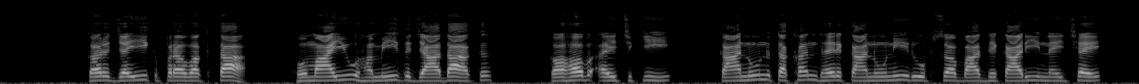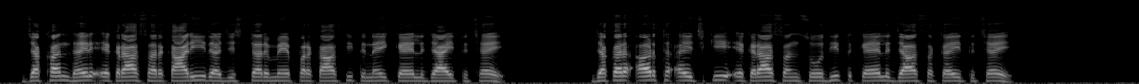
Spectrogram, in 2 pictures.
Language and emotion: Maithili, neutral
